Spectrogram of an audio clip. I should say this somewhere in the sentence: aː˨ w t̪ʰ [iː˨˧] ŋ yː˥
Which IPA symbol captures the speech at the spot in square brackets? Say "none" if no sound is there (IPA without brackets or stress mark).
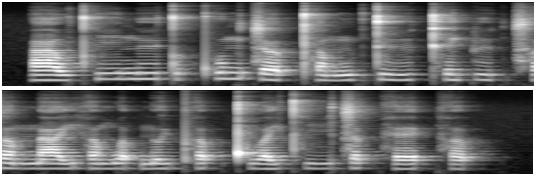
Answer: iː˥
